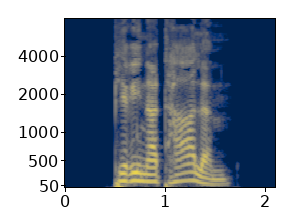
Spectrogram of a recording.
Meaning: strong dative masculine/neuter singular of perinatal
- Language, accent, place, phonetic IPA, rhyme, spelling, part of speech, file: German, Germany, Berlin, [peʁinaˈtaːləm], -aːləm, perinatalem, adjective, De-perinatalem.ogg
